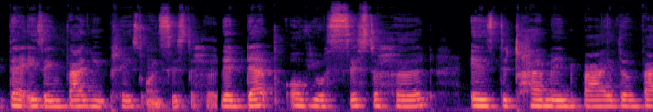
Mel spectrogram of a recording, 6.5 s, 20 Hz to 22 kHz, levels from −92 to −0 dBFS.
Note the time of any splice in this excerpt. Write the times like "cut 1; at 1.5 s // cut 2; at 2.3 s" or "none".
cut 1; at 2.1 s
